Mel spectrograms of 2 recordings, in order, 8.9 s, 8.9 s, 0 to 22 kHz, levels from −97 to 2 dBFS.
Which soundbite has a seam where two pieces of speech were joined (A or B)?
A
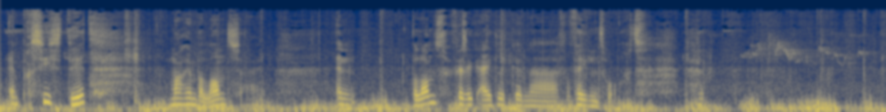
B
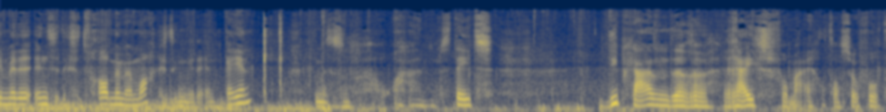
B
